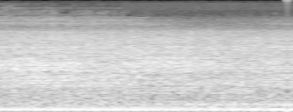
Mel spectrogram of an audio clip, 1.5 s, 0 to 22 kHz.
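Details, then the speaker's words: 1977 Datsun 280Z fuel-injected barn find, first start after 16 years sitting: started right up without pumping; low, even rumble with no misses, knocks or ticks; healthy, smooth idle. "gotta love fuel injection man didn't have to pump it at all she just started right up and it sounds great i'm really stoked right now it's running good it sounds good"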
